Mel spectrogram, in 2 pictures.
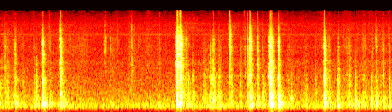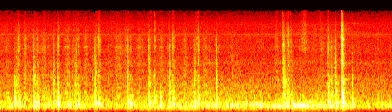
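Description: A stiff plastic air box panel being handled and pushed into place in a wheel well: irregular taps, clicks and knocks of plastic against the fender, the sharpest about three and a half seconds in and a cluster a couple of seconds later.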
